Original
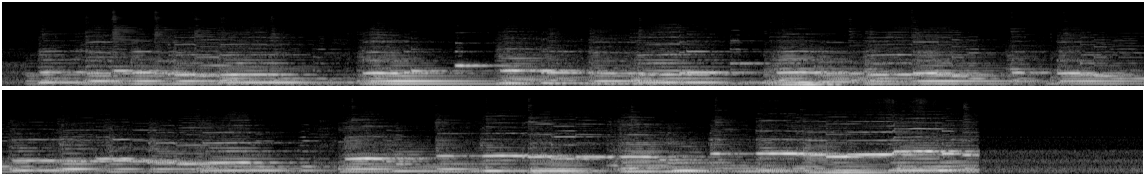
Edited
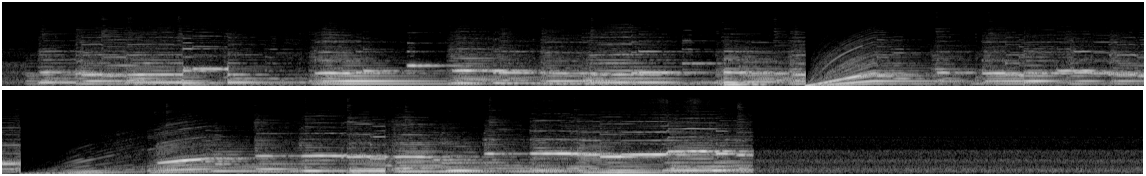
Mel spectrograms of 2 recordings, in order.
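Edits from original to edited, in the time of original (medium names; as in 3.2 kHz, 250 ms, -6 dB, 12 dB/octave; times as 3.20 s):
0.74–1.67 s: delete
7.70–7.97 s: delete
8.78 s: tape start 0.69 s
10.97–12.03 s: delete
13.41 s: tape start 1.88 s
17.06–17.51 s: move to 2.74 s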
